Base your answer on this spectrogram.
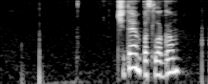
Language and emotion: Russian, neutral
